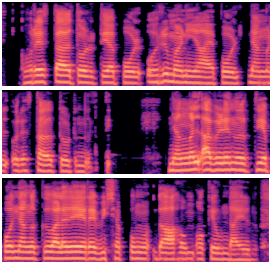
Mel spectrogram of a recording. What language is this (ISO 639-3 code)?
mal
